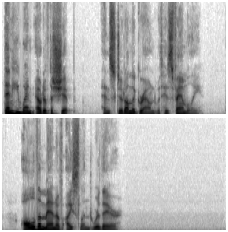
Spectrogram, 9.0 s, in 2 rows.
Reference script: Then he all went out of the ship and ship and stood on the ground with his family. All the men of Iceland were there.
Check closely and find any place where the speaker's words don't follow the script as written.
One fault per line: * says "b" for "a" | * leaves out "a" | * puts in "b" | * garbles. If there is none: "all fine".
* leaves out "all"
* leaves out "ship and"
